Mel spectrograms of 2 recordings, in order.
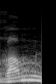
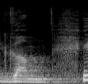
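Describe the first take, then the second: First: It is said with a standard Urdu pronunciation. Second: It is said with an Indian pronunciation. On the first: The speaker calls it right. "जो Indians हैं वो गम नहीं बोल सकते" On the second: The speaker calls it wrong. "वो क्या बोलते हैं"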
